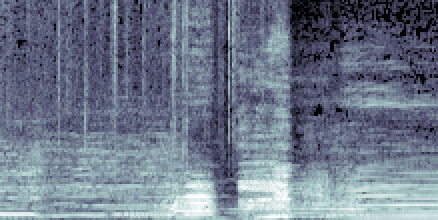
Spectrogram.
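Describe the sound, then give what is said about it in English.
Cattle low in drawn-out, overlapping moos, deep and harmonic-rich with rising and falling pitch, loud and continuous over about four seconds with no speech. “In my dream, I was standing on the bank of the Nile, when out of the river came up seven calves.”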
